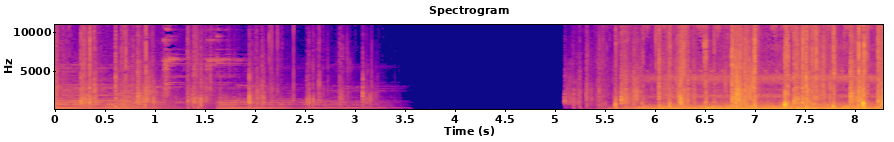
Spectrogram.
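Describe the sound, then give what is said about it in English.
A horse's hooves clip-clop in a quick, uneven rhythm, then stop; after a short silence a loud, rough rush of noise fills the rest. “That was a long climb to the top of the volcano. I'm glad I took my horse.”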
